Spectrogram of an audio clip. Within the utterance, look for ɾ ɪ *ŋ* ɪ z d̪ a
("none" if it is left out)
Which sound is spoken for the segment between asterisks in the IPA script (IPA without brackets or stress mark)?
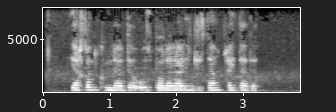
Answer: ŋ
